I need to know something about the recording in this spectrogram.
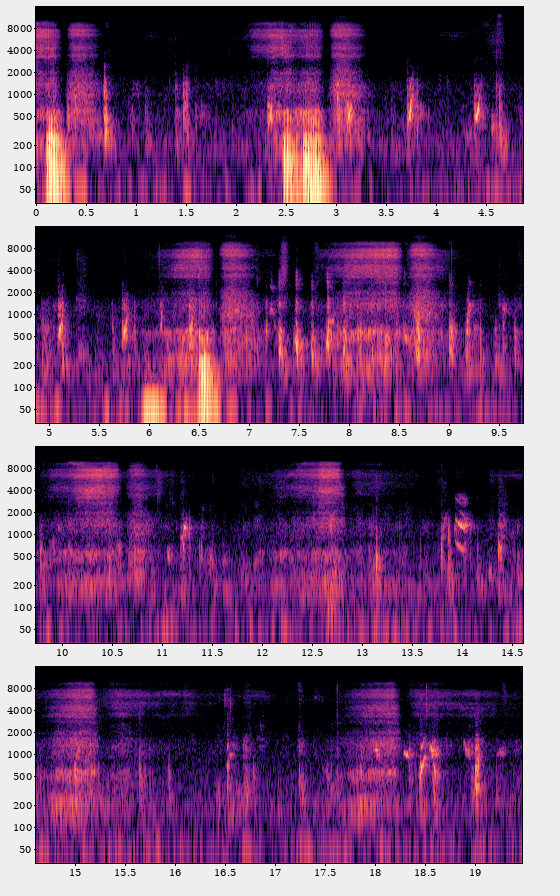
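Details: American Bully mother peacefully snoring indoors while nursing her newborn puppies; soft, raspy breathy snores rise and fall every two to three seconds, with faint puppy squeaks and suckling noises in between.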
